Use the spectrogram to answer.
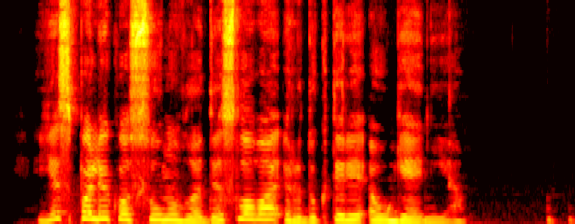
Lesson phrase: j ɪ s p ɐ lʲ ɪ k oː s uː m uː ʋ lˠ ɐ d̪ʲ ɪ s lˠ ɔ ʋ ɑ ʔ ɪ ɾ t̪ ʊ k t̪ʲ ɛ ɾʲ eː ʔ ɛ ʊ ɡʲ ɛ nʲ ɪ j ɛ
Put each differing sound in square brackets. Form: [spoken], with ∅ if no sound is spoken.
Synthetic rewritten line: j ɪ s p ɐ lʲ ɪ k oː s uː [n] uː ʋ lˠ ɐ d̪ʲ ɪ s lˠ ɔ ʋ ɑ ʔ ɪ ɾ [d̪] ʊ k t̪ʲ ɛ ɾʲ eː ʔ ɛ ʊ ɡʲ ɛ nʲ ɪ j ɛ

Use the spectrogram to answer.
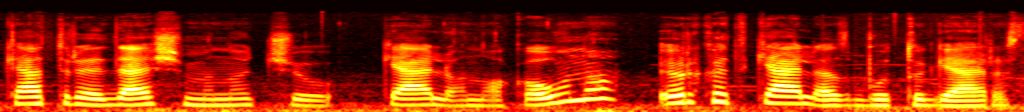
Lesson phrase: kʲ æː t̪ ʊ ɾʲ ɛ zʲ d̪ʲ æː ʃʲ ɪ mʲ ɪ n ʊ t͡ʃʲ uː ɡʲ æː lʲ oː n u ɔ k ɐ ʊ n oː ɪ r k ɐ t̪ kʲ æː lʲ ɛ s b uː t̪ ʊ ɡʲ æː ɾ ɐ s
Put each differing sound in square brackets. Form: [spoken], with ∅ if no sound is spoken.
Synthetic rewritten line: kʲ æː t̪ ʊ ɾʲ ɛ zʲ d̪ʲ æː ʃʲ ɪ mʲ ɪ n ʊ t͡ʃʲ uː [kʲ] æː lʲ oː n u ɔ k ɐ ʊ n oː ɪ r k ɐ t̪ kʲ æː lʲ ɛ s b uː t̪ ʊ ɡʲ æː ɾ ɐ s

